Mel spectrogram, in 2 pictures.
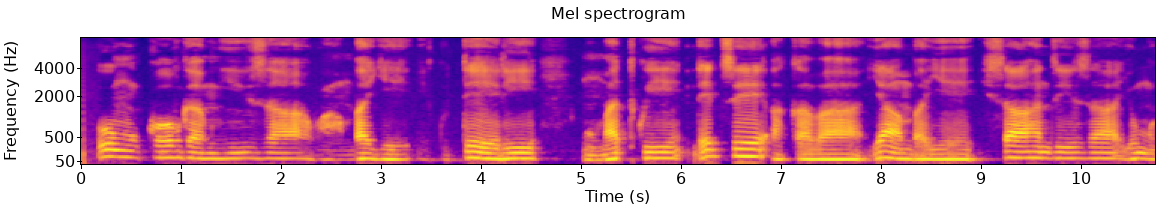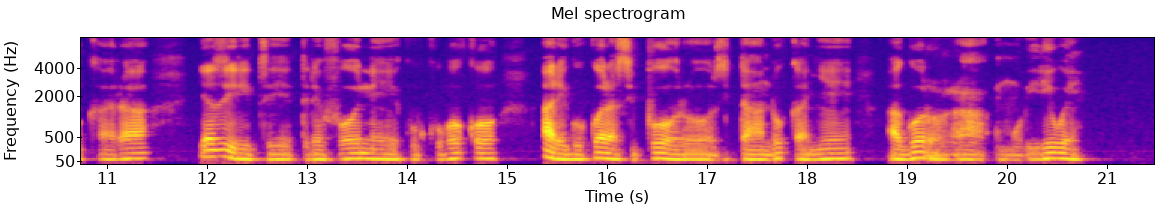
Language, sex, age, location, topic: Kinyarwanda, male, 25-35, Huye, health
